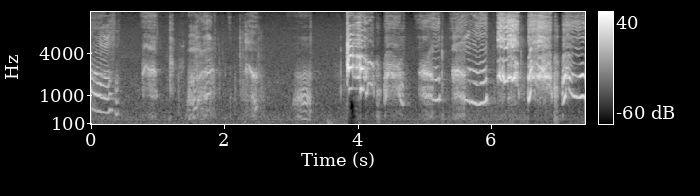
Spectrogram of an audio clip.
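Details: Papillon puppy giving a rapid series of high, thin whimpers and yips, many sliding down or wavering in pitch, several clustered close together with short gaps, indoors with no other clear sounds.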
